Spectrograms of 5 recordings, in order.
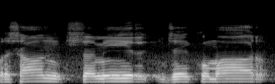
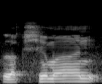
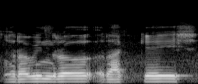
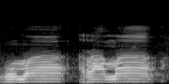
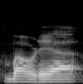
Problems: constant background noise, background conversations at intervals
